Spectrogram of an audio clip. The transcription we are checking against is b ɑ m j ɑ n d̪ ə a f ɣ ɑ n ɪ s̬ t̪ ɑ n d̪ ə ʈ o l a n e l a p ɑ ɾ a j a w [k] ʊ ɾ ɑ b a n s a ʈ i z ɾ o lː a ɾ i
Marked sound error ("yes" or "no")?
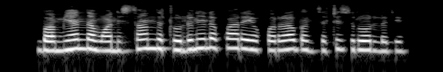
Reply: yes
